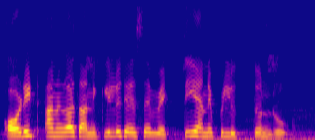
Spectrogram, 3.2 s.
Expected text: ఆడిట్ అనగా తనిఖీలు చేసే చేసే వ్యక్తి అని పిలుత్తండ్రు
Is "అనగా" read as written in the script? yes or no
yes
